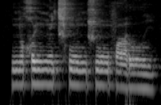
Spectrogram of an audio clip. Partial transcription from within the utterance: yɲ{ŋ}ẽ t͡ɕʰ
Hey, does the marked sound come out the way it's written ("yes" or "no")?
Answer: yes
